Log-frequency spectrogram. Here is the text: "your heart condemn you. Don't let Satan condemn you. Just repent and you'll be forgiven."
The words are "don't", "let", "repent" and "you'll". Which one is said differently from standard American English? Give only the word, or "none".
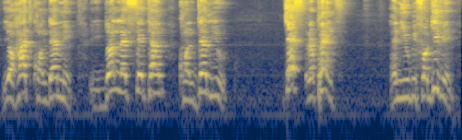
you'll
